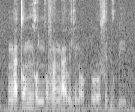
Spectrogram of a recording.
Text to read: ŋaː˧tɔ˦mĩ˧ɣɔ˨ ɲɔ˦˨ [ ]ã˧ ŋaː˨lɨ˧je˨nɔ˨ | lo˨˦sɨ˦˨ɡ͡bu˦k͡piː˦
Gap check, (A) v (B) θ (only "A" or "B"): A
